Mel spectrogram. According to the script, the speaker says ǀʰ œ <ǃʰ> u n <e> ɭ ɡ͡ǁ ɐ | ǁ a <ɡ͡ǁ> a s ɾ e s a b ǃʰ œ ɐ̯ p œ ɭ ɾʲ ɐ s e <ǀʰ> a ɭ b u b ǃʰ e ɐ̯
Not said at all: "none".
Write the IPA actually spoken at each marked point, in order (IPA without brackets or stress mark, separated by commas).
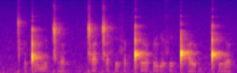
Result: ǃ, e, ǁ, ǃʰ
